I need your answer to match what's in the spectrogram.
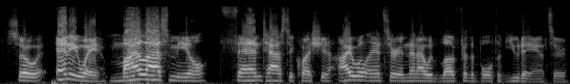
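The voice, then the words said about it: Loud, raised voice. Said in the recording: “Sorry if I seem really loud on Discord ... I'm kind of raising my voice a little bit.”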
